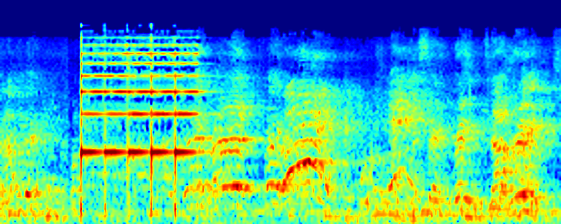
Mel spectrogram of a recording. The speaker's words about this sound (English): And while you may think that bells ringing every few minutes is a bit Pavlovian,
